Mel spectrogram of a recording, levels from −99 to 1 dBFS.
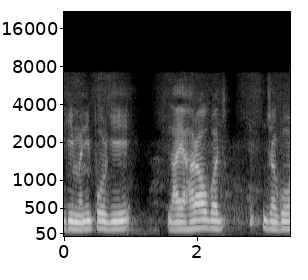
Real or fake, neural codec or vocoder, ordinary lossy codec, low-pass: fake; vocoder, 22.05 kHz, 80 mel bands, Vocos; AAC, 48 kbps; 7.2 kHz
